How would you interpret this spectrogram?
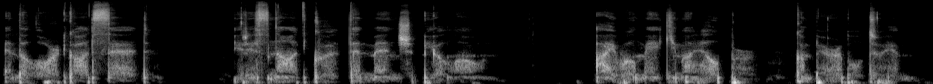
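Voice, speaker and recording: A man reading scripture as a bedtime ASMR story in a breathy, hushed, careful whisper, close to the mic. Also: no room sound, rough recording. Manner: slow, careful, hushed delivery. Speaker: ASMR reader.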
